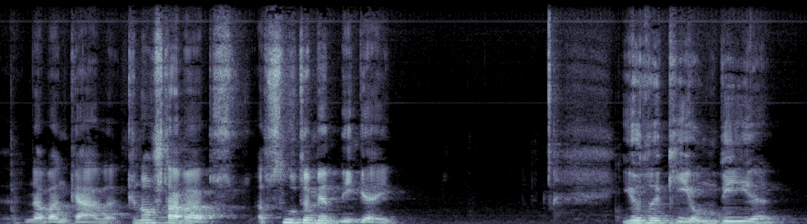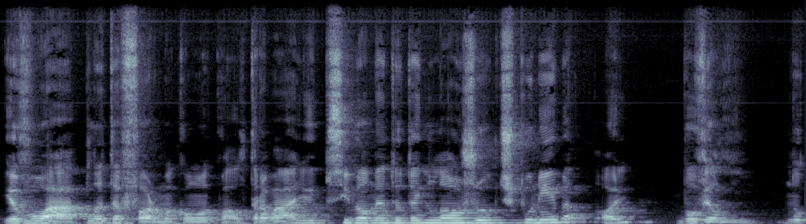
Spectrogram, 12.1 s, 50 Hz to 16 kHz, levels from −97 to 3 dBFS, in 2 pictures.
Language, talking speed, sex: Portuguese, 170 wpm, male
